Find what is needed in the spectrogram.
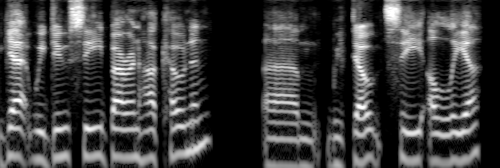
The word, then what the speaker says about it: Harkonnen: I listened to recordings of of Herbert, and he said Harkonnen, and ah.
